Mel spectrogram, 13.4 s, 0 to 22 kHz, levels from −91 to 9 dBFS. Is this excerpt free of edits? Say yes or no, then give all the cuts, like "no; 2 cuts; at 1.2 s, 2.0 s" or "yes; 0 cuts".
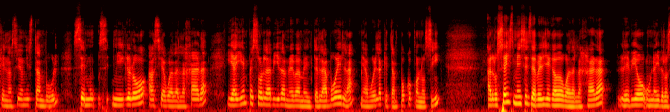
yes; 0 cuts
